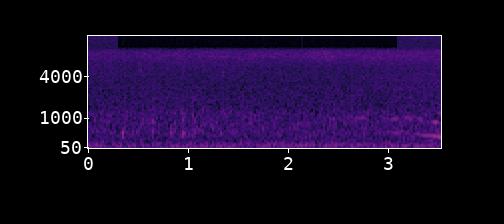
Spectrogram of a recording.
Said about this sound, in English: What's that? They're whales. Whales? Where?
